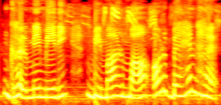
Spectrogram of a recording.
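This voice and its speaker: A woman's voice: high voice, slow. A woman voicing a humble, anxious tailor bird who is eager to please, in a children's cartoon. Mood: worried. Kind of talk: Hindi children's cartoon dialogue.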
